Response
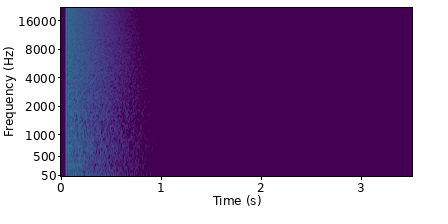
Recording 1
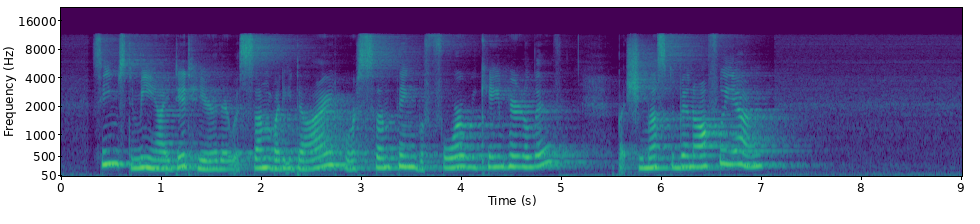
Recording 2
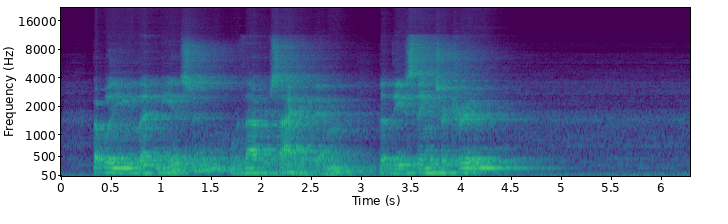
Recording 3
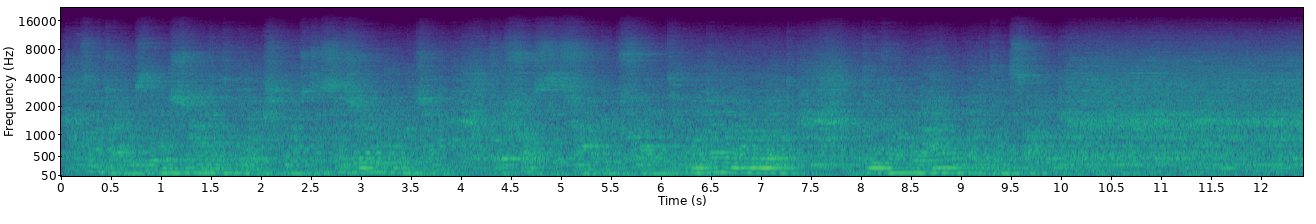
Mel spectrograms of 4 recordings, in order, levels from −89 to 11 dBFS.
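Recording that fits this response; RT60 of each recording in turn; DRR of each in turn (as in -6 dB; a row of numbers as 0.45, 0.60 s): 3; 1.4, 1.4, 1.4 s; 7.5, -2.0, -7.5 dB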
